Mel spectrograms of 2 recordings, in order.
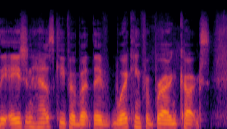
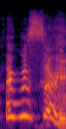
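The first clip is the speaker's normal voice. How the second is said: laughing apology. Real, not acted. Laughing apology after a joke.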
